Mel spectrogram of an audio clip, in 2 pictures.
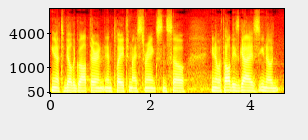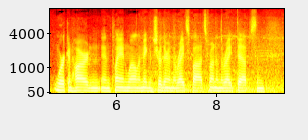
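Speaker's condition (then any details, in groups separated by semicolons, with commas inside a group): No condition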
